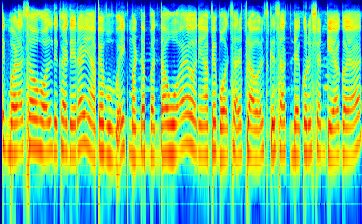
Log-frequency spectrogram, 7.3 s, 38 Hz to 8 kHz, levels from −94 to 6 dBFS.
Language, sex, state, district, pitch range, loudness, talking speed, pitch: Hindi, female, Gujarat, Gandhinagar, 200-220 Hz, -13 LUFS, 230 wpm, 210 Hz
